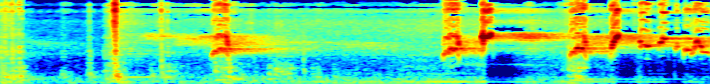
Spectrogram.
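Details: Decoy female red-whiskered bulbul singing competitively: a few rising whistled notes, then a denser closing phrase of sharp chirps and sliding whistles over a busy, noisy low background.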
